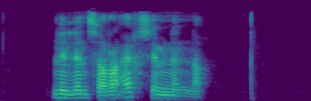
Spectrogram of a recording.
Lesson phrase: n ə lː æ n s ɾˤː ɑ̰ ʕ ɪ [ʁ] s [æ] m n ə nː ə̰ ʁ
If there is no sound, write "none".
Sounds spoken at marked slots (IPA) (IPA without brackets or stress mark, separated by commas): χ, i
